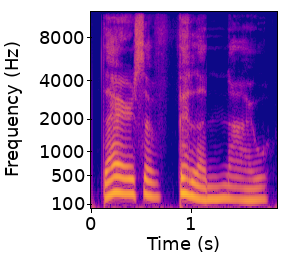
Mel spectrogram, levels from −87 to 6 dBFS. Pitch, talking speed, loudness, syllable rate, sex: 185 Hz, 130 wpm, -18 LUFS, 3.8 syllables/s, female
